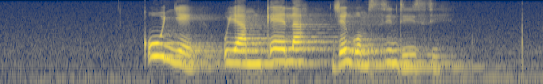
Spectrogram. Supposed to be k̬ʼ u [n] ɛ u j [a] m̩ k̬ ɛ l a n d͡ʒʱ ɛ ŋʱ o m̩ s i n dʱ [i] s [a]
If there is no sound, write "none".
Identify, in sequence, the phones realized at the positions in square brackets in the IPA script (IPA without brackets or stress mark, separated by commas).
ɲ, a, iː, i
